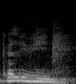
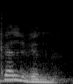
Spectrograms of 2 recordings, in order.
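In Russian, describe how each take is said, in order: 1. Ударение на последнем слоге. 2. Ударение на первом слоге. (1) "правильнее произносить с ударением на последнем слоге" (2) "это не совсем точно"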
